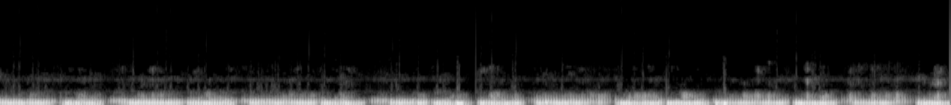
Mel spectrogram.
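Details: Steady low purring from a contented cat at rest, a throbbing rumble broken into regular breath cycles roughly every second, close and even in loudness, nothing else audible.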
